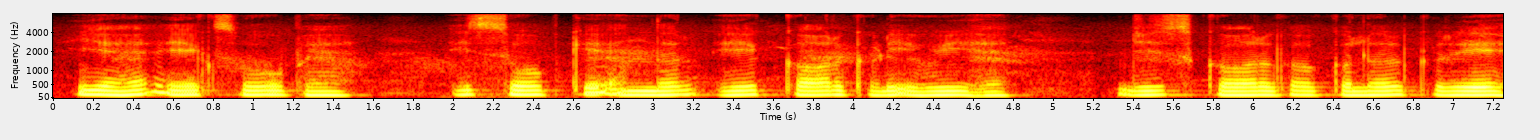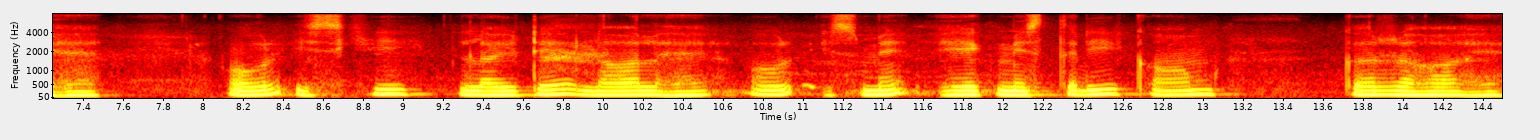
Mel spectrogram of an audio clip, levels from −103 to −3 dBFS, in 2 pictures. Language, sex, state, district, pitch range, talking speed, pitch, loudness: Hindi, male, Uttar Pradesh, Saharanpur, 135-150 Hz, 130 wpm, 145 Hz, -18 LUFS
